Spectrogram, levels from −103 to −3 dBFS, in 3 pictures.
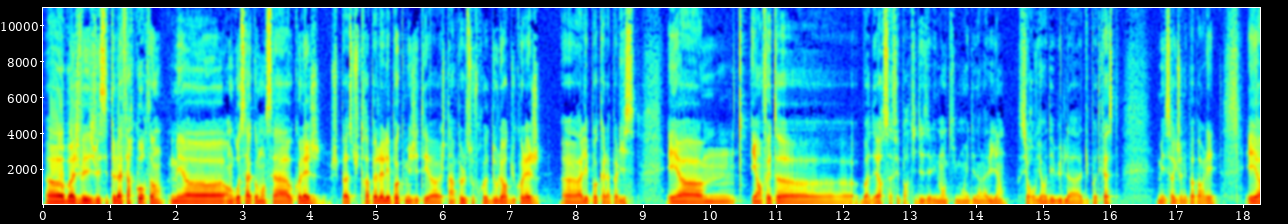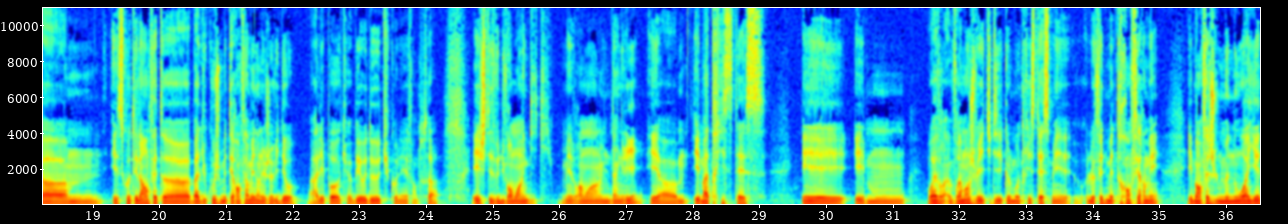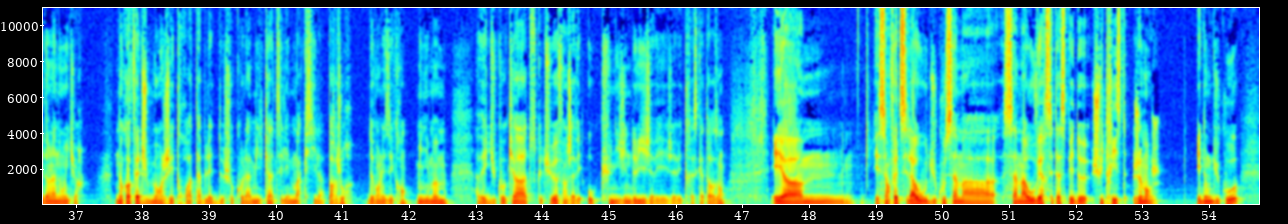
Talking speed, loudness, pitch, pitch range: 245 wpm, -18 LUFS, 110 Hz, 105-120 Hz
